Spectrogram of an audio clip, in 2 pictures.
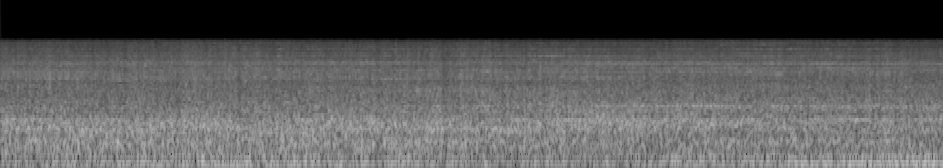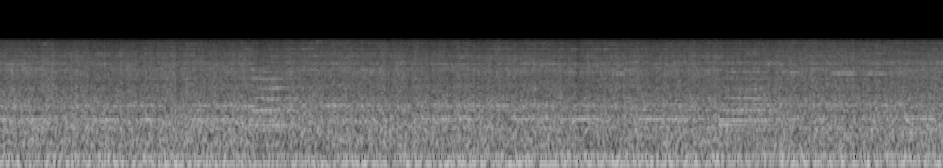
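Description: Freight train cars rolling steadily past, boxcars and autoracks on steel wheels running over the rails.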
